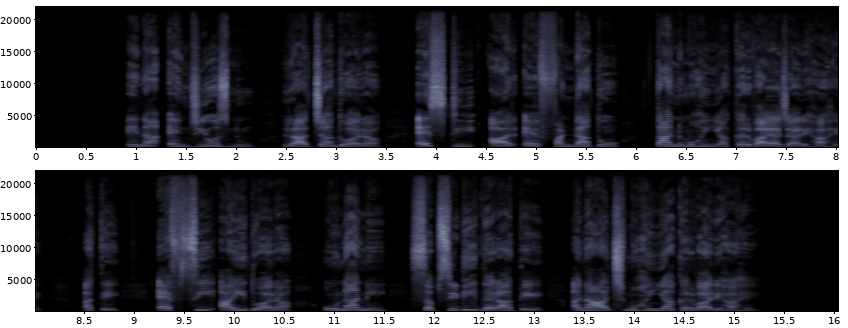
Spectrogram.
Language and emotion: Punjabi, neutral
